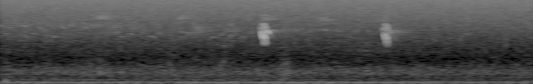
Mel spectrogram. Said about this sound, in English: This bird, I think, is a male. And there's another bird around here chittering. Which looks like a female. I'm not sure.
